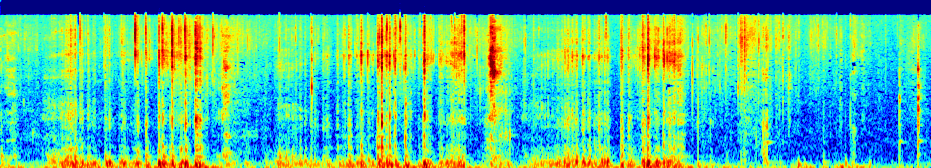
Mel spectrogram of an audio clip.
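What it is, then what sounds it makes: Dry bar soap being cut. A pink-red painted dry soap bar, solid and partly shaved down, is held in the hand and scraped and cut with a utility knife blade into crumbly flakes. Dense, irregular crunching and scraping come in swelling waves, mostly low and dull with brief bright crackles. The flakes crumble away with each pass of the blade.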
